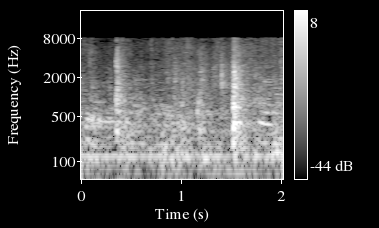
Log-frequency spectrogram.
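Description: Faint, indistinct voices murmuring in a room over a low steady hum, broken by two short sharp knocks; the second, about one and a half seconds in, is the louder.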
